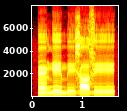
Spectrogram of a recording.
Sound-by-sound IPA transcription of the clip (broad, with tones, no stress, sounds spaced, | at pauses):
ɛ̃˦˨ ŋ eː˦ m eː˨ ɣ aː˨ z eː˧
